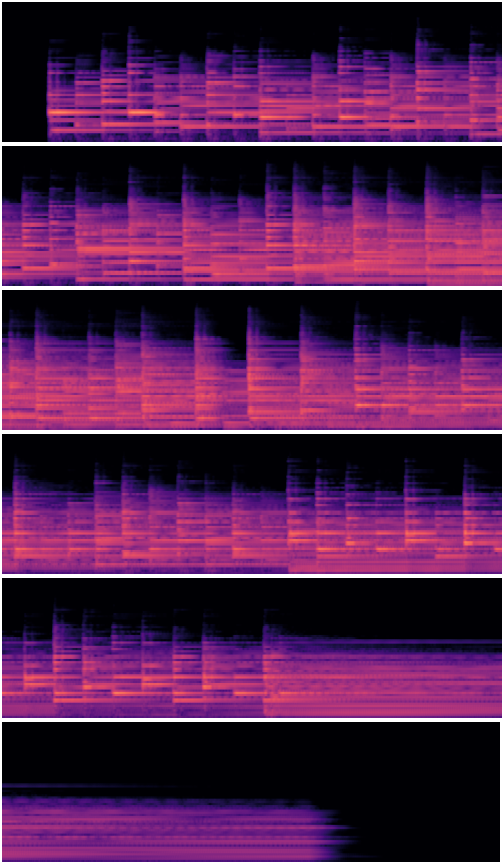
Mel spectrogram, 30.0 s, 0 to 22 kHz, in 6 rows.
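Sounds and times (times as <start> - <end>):
squashed grand piano: 0.5 - 28.3.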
